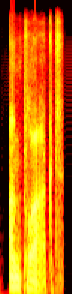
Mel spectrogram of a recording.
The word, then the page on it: unplucked: British English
